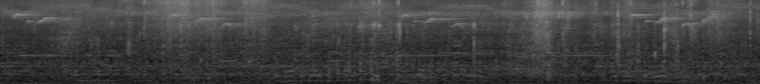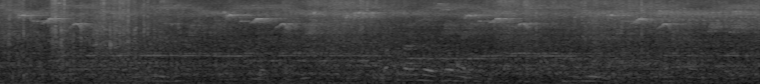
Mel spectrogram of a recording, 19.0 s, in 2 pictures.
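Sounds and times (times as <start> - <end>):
steady background hiss: 0.0 - 19.0
faint clicks and rustles: 1.0 - 11.6.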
